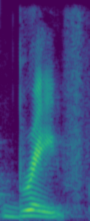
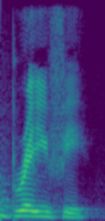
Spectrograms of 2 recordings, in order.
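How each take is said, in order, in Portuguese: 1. Para bem no som do V. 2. Termina com uma vogal extra depois do V. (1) "como se parasse no V" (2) "você não vai falar brave"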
